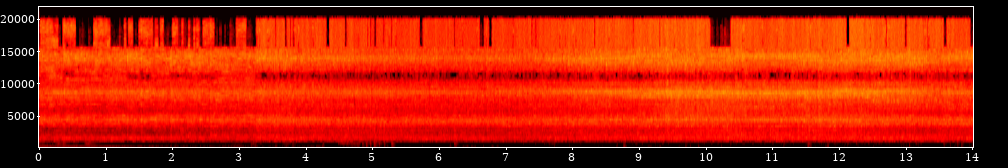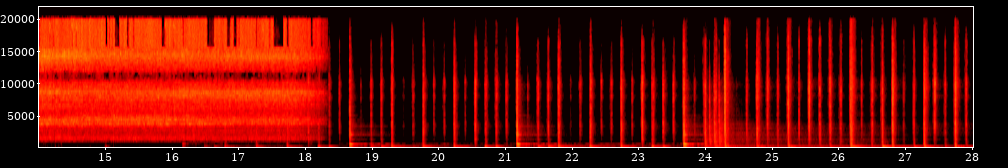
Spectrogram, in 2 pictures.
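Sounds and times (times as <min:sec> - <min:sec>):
rain stick trickling: 0:00.0 - 0:18.3.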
